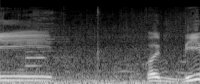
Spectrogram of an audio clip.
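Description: A man speaking in Dogri. For about a second after a drawn-out syllable he pauses, and steady roadside traffic noise fills the gap before his speech resumes.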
